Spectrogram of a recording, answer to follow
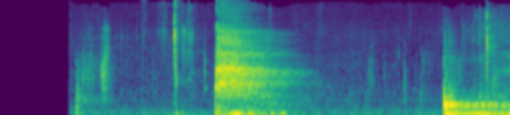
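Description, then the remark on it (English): A few soft mouth clicks, then a short breathy slurp as someone sips Hennessy cognac from a glass, followed by a low satisfied exhale. Fairly quiet, with no talking. “Let me take a sip of that yak.”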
